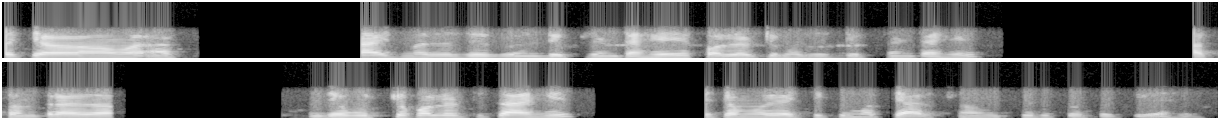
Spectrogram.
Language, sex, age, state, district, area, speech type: Marathi, female, 45-60, Maharashtra, Nagpur, urban, conversation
